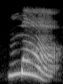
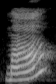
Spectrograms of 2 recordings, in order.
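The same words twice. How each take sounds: First: The pitch falls sharply downward. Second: The pitch rises smoothly upward. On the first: "the fourth tone is sharp, like you are giving the command" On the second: "the second tone rises, like you are asking a question"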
